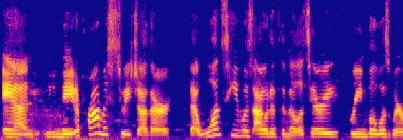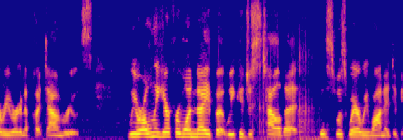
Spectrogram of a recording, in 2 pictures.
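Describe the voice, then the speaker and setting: A woman's very fast speech in an American accent, medium in pitch, with lively intonation and big swings in loudness, in a dry, close sound with no echo. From upstate New York, Syracuse. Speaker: real estate agent. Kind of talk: interview. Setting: outdoors on video call.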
